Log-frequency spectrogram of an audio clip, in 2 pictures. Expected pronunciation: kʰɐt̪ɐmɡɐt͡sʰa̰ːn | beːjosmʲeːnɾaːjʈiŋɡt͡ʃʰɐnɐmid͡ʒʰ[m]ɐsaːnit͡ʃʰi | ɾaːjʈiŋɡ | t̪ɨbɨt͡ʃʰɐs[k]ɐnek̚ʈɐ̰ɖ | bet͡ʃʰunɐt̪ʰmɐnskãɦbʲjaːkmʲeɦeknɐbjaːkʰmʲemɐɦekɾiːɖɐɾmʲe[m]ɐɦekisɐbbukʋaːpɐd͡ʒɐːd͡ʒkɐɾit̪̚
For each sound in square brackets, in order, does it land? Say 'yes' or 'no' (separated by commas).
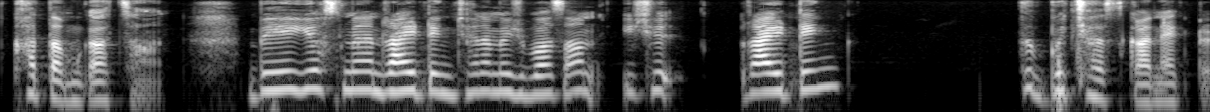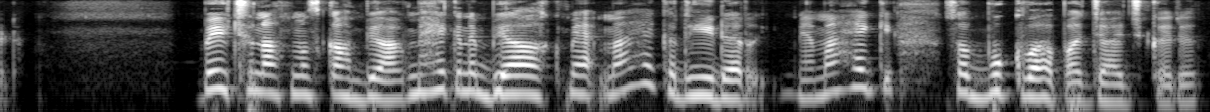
no, yes, yes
